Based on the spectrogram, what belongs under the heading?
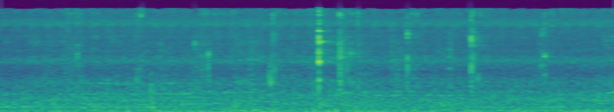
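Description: A person chewing food close to the microphone: scattered small clicks and smacks of eating, over a steady low hum.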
